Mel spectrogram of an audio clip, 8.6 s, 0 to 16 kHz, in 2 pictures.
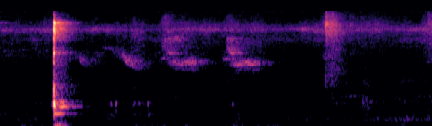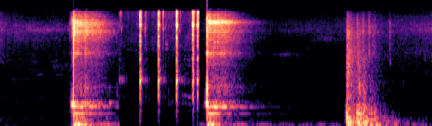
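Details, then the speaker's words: Keeway Superlight 200 rebuild, fitting the front wheel's small hub bearings, which had been chilled for hours. Sharp hammer blows each leave a clear, lingering metallic ring that signals the bearing is fully seated. "you can hear the ring that tells me the bearing's seated"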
